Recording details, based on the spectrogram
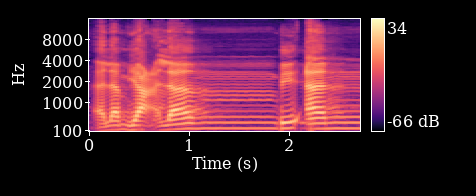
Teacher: Ya, ini ikhfa safawi, maka mim mati ketemu huruf ba harus didengungkan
